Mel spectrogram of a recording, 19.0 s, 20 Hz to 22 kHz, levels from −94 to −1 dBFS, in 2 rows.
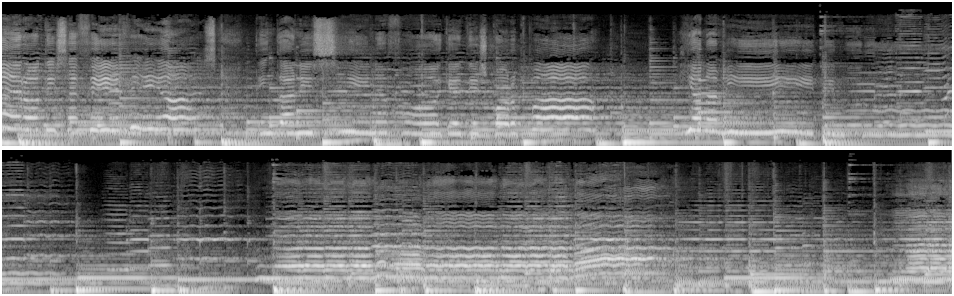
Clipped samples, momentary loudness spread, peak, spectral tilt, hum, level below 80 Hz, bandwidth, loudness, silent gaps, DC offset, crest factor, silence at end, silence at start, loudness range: under 0.1%; 7 LU; -2 dBFS; -5.5 dB/octave; none; -28 dBFS; 16 kHz; -18 LUFS; none; under 0.1%; 14 dB; 0 s; 0 s; 5 LU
